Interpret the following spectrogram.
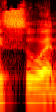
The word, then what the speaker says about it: Suen: So I'm going to say Suen. Is that okay? That is perfectly fine. Thank you. And you pronounced it correctly.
